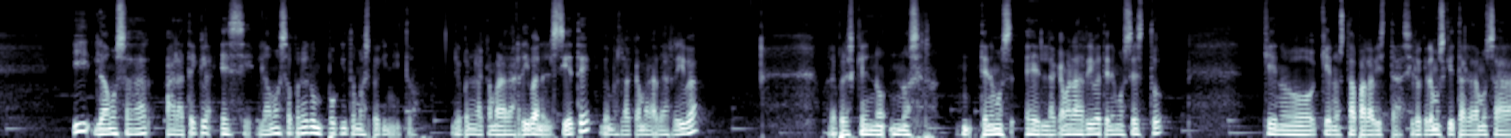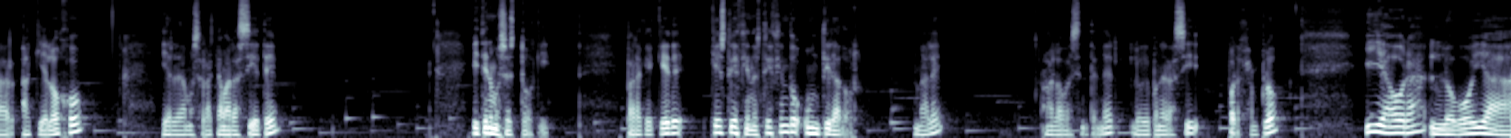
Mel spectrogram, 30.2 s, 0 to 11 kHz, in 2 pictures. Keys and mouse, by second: 0.3 click, 1.9 s, 3.8 click, 5.3 KP_7, 6.4 shift+middle click, 7.3 click, 8.2 middle click, 11.8 right click, 14.6 click, 17.1 KP_7, 19.2 right click, 25.3 click, 28.2 middle click.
